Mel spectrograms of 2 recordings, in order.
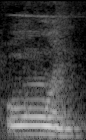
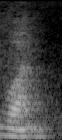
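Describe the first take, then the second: First: The word begins with a long o vowel. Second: The word begins with a w sound. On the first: The speaker calls it wrong. "We never say own" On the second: The speaker calls it right. "We say one"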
